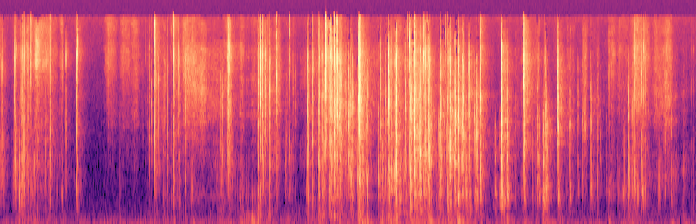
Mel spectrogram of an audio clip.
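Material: Paper.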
